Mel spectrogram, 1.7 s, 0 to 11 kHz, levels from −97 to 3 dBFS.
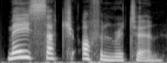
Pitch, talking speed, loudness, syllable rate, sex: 215 Hz, 145 wpm, -18 LUFS, 4.2 syllables/s, female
